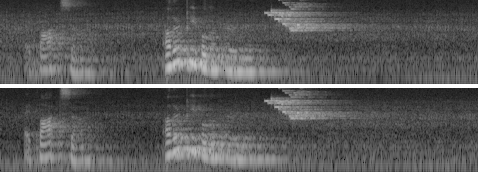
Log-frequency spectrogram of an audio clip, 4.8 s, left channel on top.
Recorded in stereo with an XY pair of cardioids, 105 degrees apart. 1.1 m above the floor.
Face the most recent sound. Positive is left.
turn(degrees=-5)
